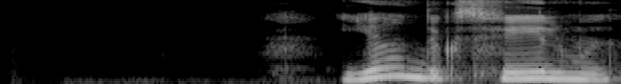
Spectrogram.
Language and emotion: Russian, sad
